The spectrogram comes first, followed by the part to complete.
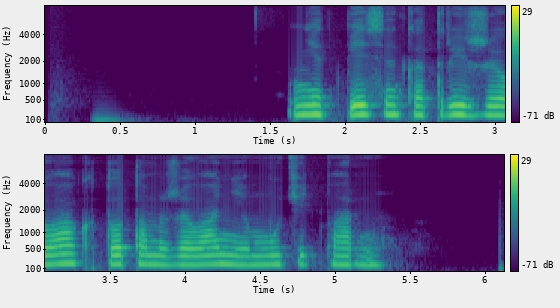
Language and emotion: Russian, neutral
